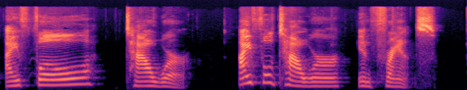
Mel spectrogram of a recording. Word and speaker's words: Eiffel: Không phải là iPhone. I think that's the way Vietnamese normally say is iPhone because they see the L and they turn it into an N.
